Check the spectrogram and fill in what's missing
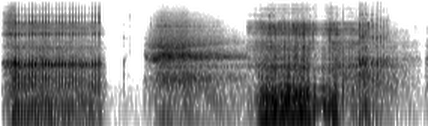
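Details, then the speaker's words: Simulated snoring from a Snoring Santa Christmas tree ornament toy: loud, rattling snoring breaths with a snort and rough exhale, then spoken lines on waking; not a real person. "you startled me I must have dozed off while I was dreaming up new toy [Laughter] ideas cookies you caught me napping on the job"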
